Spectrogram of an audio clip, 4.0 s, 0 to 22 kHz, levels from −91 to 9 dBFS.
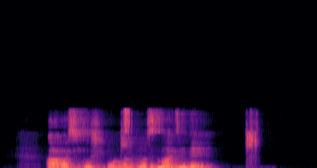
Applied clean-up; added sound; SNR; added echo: neural mask model DeepFilterNet 3.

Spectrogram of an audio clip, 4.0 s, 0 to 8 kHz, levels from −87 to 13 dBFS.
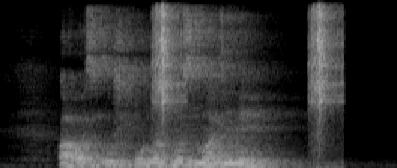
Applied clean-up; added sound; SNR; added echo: none; Rattle (instrument); -3 dB; reverberation time 1.1 s.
